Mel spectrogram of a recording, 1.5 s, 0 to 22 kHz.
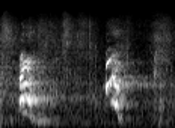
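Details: Dog giving two short, sharp, high yapping barks about 0.7 seconds apart, each clipped and bright, with a faint third one trailing off, among people talking in French.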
